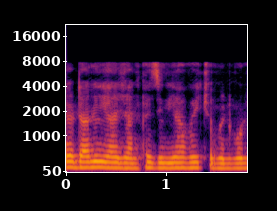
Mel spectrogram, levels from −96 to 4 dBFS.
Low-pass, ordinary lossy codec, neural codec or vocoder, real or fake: none; none; codec, 16 kHz, 4 kbps, FreqCodec, smaller model; fake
